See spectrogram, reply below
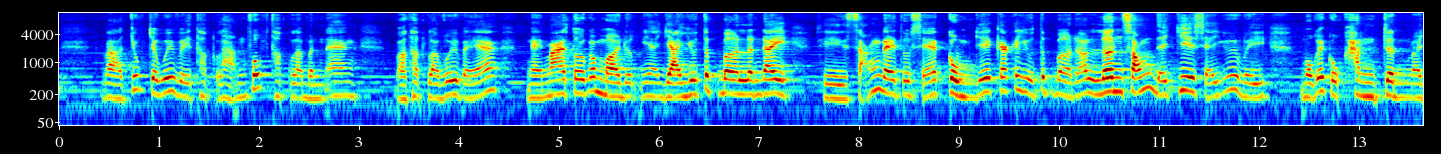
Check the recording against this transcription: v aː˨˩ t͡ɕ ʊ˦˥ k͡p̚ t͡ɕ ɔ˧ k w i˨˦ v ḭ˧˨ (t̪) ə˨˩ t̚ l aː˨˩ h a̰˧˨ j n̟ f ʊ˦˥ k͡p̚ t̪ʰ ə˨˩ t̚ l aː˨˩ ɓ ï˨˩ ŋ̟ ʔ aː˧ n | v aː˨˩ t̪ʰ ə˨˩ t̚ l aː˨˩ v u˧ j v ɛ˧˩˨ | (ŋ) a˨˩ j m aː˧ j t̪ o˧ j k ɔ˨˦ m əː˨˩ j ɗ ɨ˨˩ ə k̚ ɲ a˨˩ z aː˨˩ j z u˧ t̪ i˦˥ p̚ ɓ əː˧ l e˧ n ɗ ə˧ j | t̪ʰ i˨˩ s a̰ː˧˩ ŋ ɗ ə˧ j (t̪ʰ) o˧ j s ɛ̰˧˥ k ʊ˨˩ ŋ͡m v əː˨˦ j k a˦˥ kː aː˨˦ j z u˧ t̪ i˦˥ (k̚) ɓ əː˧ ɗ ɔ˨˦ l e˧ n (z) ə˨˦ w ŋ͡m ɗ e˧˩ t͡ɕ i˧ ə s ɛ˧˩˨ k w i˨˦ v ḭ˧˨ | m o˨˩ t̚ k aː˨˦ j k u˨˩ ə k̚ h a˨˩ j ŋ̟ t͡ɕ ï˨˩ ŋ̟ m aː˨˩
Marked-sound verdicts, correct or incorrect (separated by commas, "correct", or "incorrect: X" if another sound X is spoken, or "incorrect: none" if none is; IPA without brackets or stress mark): incorrect: t̪ʰ, correct, incorrect: t̪, incorrect: p̚, incorrect: s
